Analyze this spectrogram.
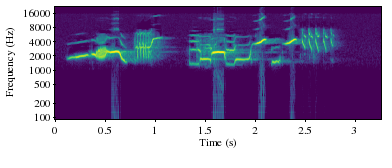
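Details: Common blackbird delivers a loud fluty phrase, a pause, then a jumbled run of whistles climbing higher and ending in a rapid high-pitched rattling twitter.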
